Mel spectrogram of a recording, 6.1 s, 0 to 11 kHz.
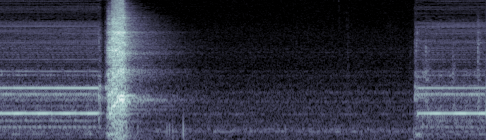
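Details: New KAMI FKM 350 PL machine gives a steady high layered whine while the Y axis travels, stopping when it stops; cause unknown, owner added more oil.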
